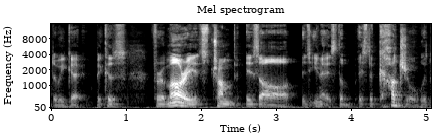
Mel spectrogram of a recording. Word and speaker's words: Ahmari: quite obscure American journalists, David French and Sohrab Ahmari. Am I pronouncing Ahmari's name right?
